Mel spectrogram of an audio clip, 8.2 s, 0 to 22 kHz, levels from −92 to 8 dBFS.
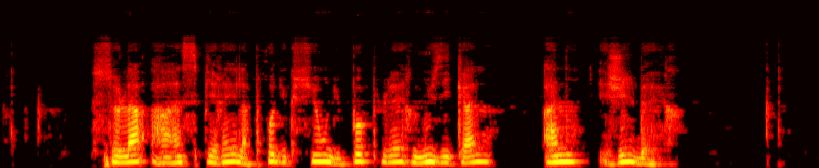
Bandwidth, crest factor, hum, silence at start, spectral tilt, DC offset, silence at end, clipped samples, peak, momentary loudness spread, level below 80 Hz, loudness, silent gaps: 7.4 kHz; 20 dB; none; 0.95 s; -9 dB/octave; under 0.1%; 0.5 s; under 0.1%; -4 dBFS; 11 LU; -62 dBFS; -23 LUFS; 5.19-5.36 s, 7.00-7.09 s, 7.20-7.25 s, 7.32-7.64 s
